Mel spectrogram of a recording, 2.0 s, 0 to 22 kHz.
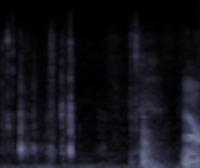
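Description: A scattering of small, sharp clicks and taps from hands and a screwdriver working on the plastic back of a FrSky Horus X12S radio transmitter as its case screws are undone.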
